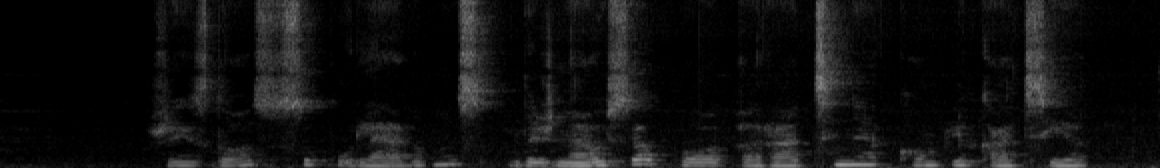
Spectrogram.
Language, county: Lithuanian, Alytus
